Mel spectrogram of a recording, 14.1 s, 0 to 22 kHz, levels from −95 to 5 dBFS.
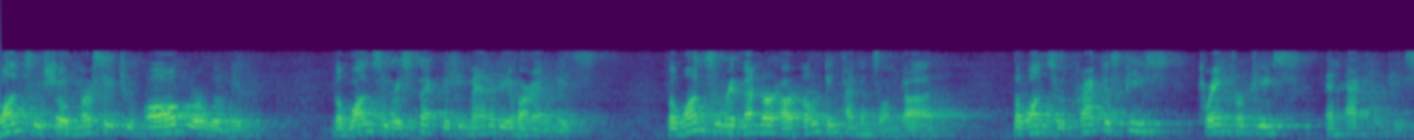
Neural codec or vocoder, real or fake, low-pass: codec, 44.1 kHz, 3.4 kbps, Pupu-Codec; fake; 5.4 kHz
